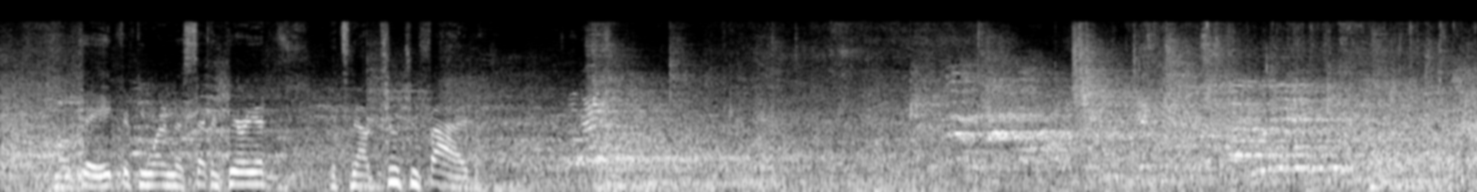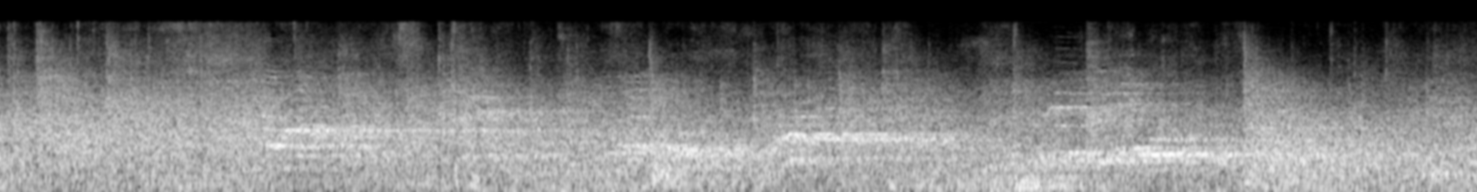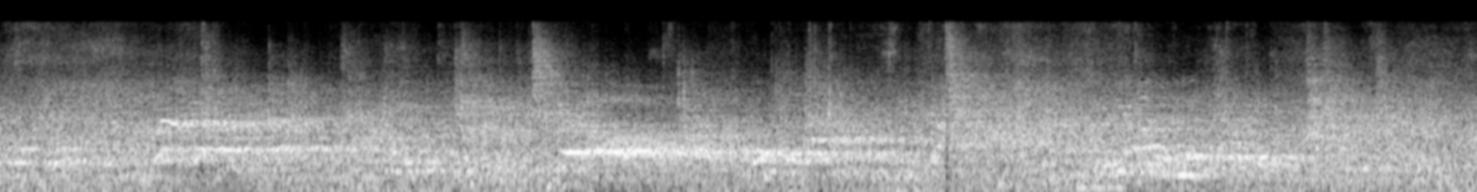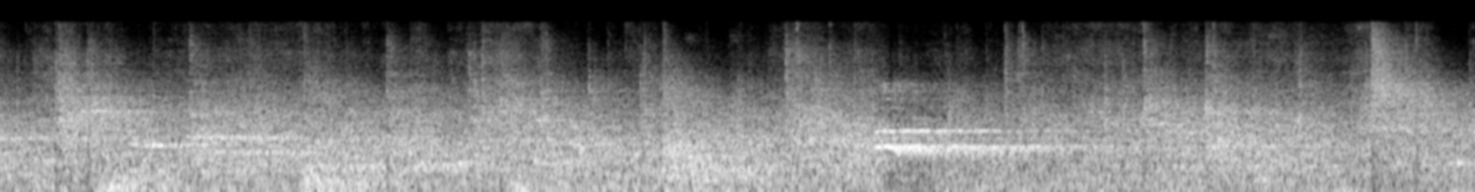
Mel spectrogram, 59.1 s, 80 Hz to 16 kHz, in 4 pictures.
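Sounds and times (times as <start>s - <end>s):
people shouting: 9.3s - 13.6s, 15.2s - 24.4s, 25.1s - 27.5s, 29.7s - 43.4s, 52.2s - 56.5s.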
